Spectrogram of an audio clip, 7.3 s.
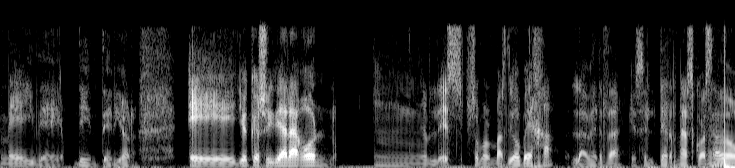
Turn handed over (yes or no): no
